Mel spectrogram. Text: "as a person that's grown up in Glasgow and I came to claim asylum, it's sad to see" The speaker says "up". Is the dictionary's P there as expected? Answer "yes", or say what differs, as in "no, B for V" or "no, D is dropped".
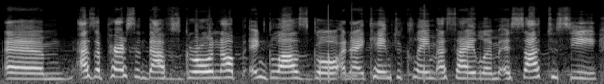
yes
